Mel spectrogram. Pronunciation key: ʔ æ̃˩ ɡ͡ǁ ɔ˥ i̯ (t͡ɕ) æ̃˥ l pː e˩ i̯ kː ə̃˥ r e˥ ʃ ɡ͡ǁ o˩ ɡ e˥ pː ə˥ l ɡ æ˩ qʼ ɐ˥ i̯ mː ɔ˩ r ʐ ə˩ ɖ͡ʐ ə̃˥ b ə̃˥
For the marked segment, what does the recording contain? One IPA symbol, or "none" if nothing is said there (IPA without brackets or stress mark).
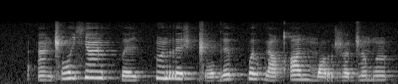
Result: ɕ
